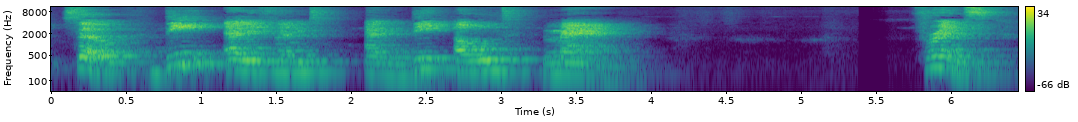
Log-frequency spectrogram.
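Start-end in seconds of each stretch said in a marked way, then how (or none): 0.7-3.9 both "the" like "dee" before the vowels; "the" as thee. Shown as a demonstration. Teacher sums up both examples, "the" as thee. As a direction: say "the" with an ee before "elephant" and "old". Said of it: "you have to pronounce this word as".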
